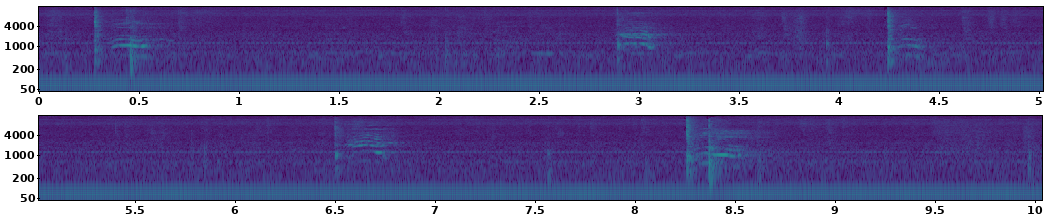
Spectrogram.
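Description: A tennis rally between two young players on a clay court: the ball is struck five times with sharp racket hits, roughly two seconds apart, over a steady low hum.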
